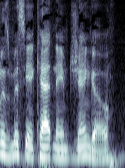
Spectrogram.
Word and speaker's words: Django: The post says, if anyone is missing a cat named Django, pronounced Django, the D is silent, I stole him last night, not on purpose.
